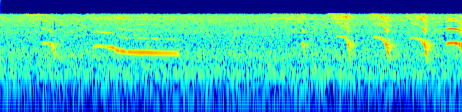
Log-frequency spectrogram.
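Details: Female foster puppy recovering from spaying at night: one long, thin whine gliding downward, then a quick run of four or five sharp, descending yips.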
